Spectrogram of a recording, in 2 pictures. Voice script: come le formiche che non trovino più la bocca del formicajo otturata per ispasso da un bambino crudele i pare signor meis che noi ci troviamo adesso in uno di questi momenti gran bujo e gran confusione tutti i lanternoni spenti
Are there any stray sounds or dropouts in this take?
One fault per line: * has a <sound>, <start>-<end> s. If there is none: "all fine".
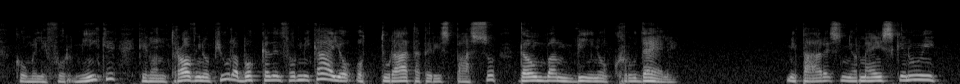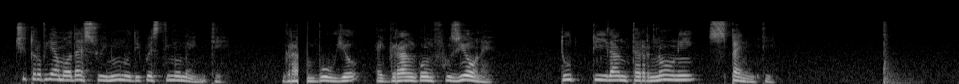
* has a dropout, 12.6-12.7 s
* has a thud, 18.4-18.9 s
